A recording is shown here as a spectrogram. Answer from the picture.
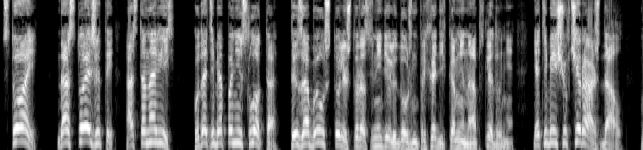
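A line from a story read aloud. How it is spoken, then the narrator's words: Indignant yelling over phone. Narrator (Russian): Возмущенно вопил в трубку доктор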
